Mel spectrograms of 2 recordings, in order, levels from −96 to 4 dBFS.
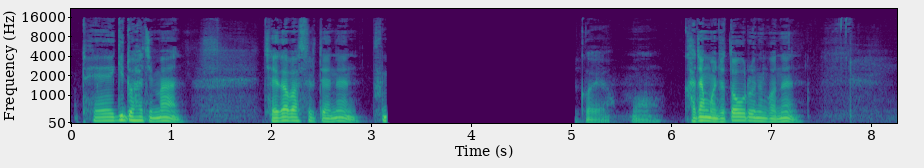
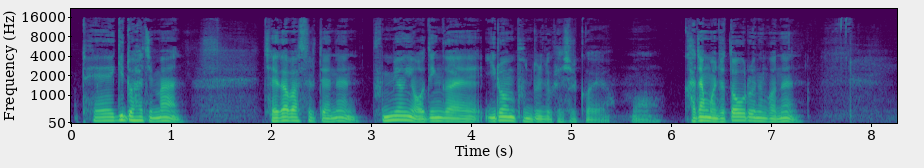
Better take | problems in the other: second | audio cutting out; at 3 s for 2 s

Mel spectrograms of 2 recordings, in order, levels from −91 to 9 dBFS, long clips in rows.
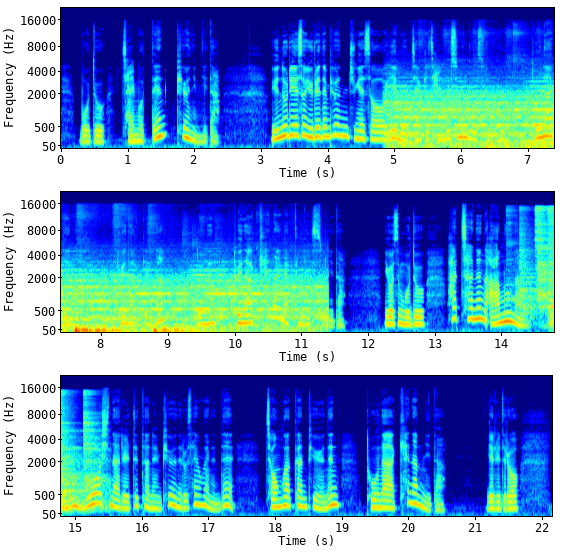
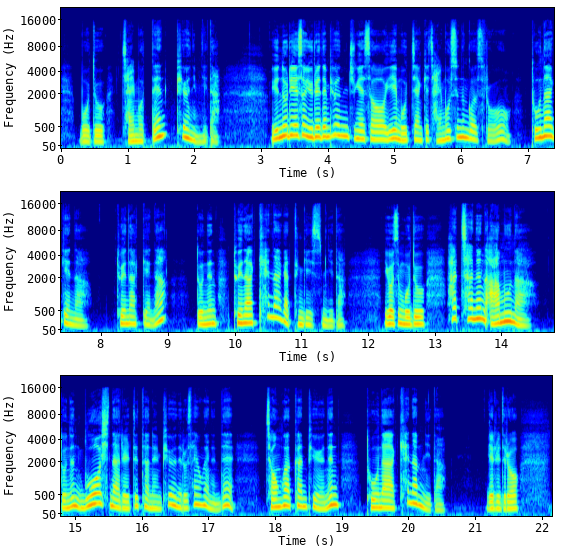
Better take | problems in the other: second | footsteps; loud; from 5 to 11 s; peak 6 dB above the speech // clattering dishes; loud; from 14 to 16 s; peak 4 dB above the speech

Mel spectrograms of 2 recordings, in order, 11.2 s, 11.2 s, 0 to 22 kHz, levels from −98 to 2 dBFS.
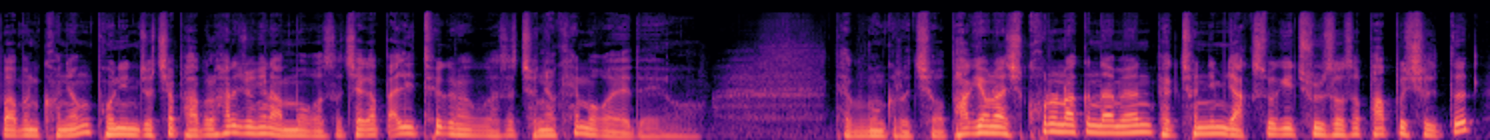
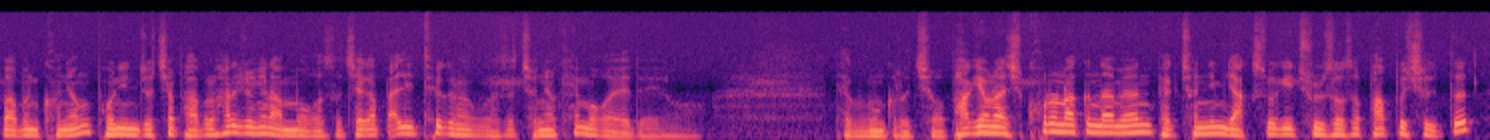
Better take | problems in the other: first | hiss; faint; throughout; 20 dB below the speech

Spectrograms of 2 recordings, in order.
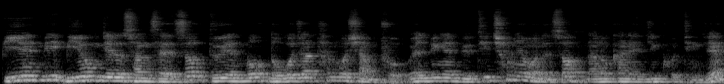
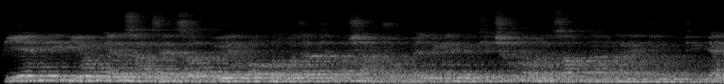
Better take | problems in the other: first | room echo; strong; dies away in 2.8 s; slight in the first // off-mic speech; far; far in the first

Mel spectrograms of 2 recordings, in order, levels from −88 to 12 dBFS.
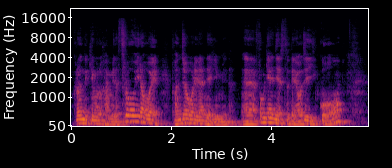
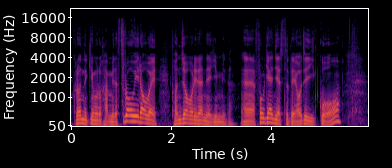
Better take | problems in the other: second | off-mic speech; far // room echo; slight; dies away in 0.4 s

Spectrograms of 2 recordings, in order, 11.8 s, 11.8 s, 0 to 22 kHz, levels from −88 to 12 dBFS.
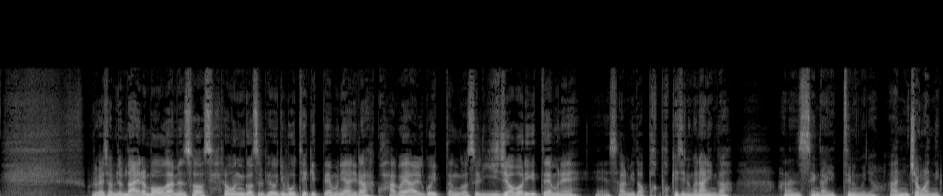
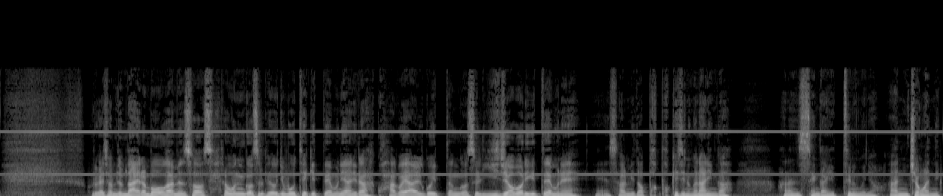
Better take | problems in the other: first | high-pitched whine; noticeable; throughout; 7.5 kHz, 15 dB below the speech

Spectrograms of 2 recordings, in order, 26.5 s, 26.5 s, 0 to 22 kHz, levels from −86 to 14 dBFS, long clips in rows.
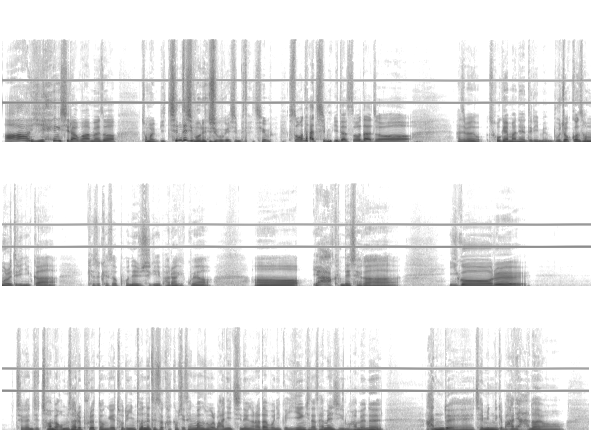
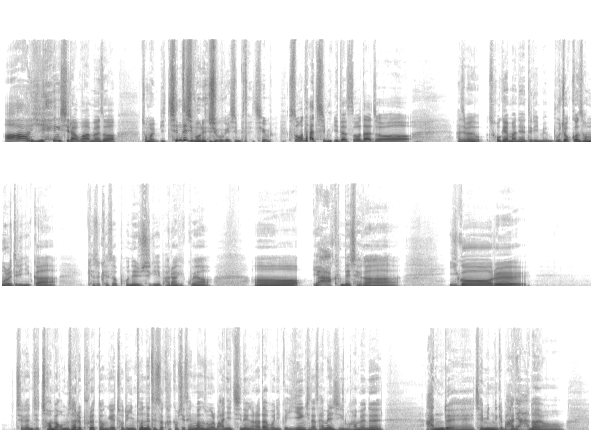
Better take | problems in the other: second | high-pitched whine; noticeable; throughout; 6 kHz, 20 dB below the speech

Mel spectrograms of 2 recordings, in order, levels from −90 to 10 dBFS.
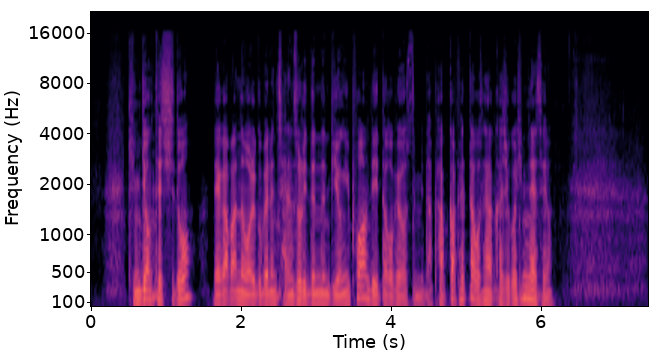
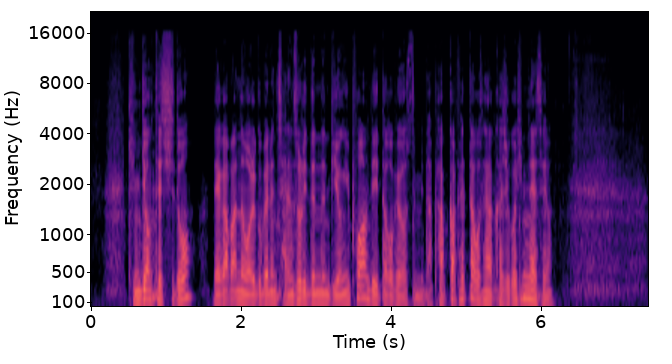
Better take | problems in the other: neither | none

